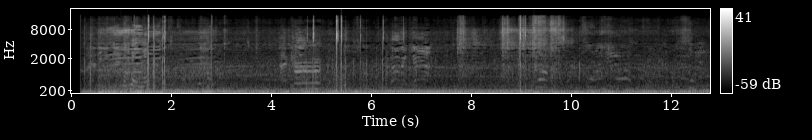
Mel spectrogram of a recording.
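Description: Steady low road and engine rumble of a moving vehicle, heard from inside the cabin, with snatches of voices talking over it and a few sharp clicks.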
